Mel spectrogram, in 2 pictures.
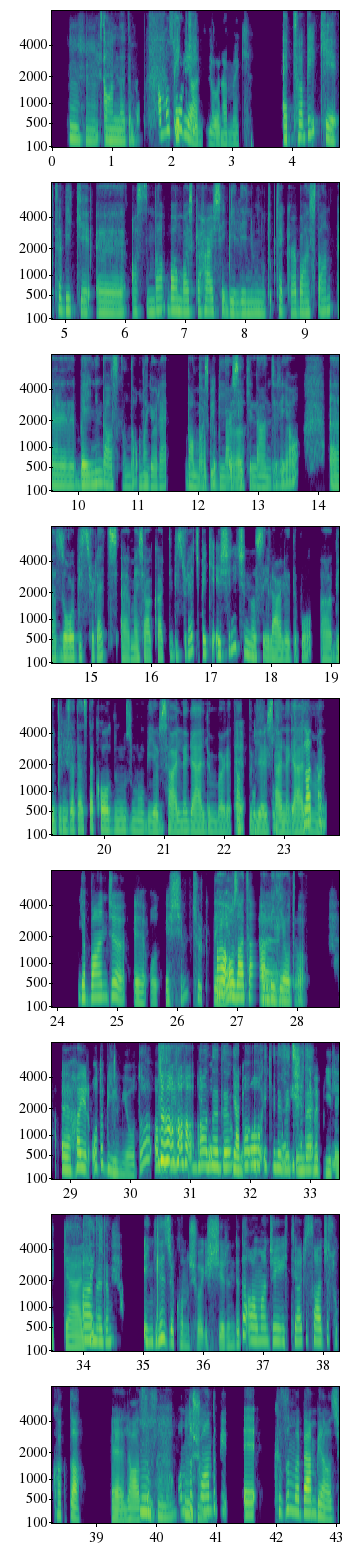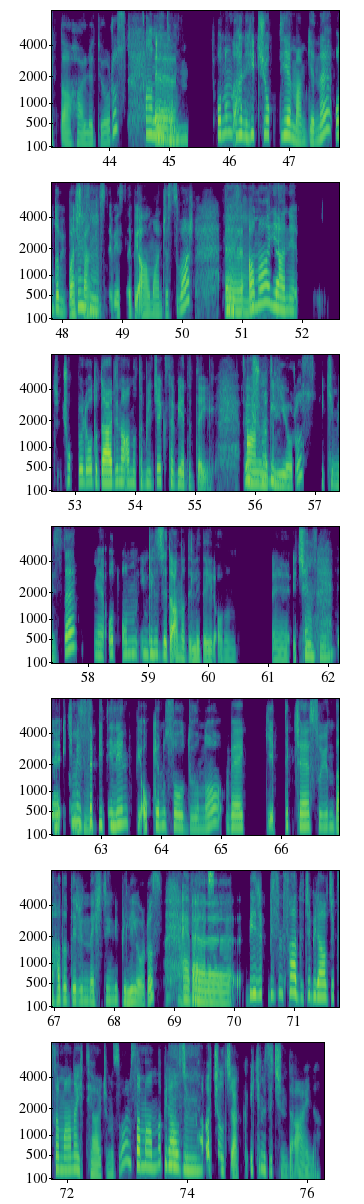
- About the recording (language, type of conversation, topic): Turkish, podcast, Yeni bir dili öğrenme maceran nasıl geçti ve başkalarına vereceğin ipuçları neler?
- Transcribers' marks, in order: tapping; other noise; chuckle; other background noise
